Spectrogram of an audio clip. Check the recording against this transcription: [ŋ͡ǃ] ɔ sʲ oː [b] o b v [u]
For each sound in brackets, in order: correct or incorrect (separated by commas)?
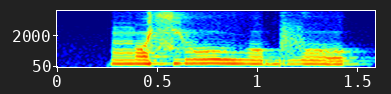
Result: incorrect, incorrect, incorrect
